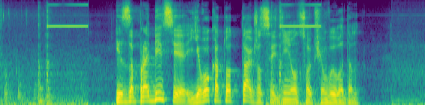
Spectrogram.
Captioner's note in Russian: Звучит сигнал мультиметра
